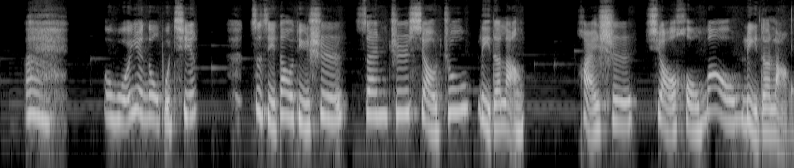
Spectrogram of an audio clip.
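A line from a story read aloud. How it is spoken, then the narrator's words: Glum, sighing. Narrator (Chinese): 大灰狼哭丧着脸，叹了口气说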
